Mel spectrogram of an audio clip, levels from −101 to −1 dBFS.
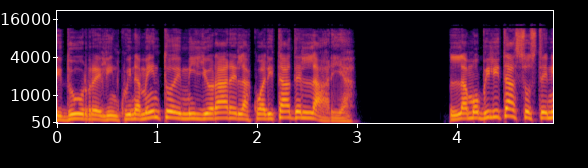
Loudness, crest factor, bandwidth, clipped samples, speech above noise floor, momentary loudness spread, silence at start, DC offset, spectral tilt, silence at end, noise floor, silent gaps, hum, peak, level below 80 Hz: -24 LUFS; 14 dB; 12 kHz; under 0.1%; over 67 dB; 8 LU; 0 s; under 0.1%; -5.5 dB/octave; 0 s; under -90 dBFS; 3.13-3.83 s; none; -10 dBFS; -60 dBFS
